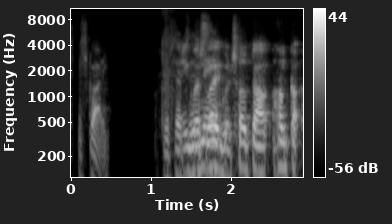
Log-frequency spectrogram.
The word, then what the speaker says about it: Biscotti: I pronounce it correctly. You guys pronounce it incorrectly. Like you can you can you can try to spice up his name and say, "Oh, it's Bashotti." But it's Biscotti. B I S C O T Ti. It's Biscotti. This is not a Frankenstein versus Frankenstein matter.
